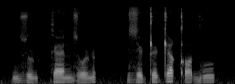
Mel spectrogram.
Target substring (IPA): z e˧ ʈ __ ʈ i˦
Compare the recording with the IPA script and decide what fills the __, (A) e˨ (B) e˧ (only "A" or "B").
B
